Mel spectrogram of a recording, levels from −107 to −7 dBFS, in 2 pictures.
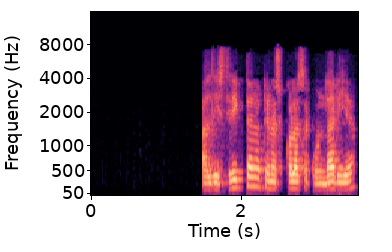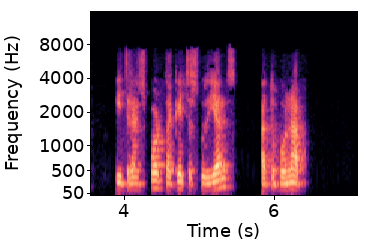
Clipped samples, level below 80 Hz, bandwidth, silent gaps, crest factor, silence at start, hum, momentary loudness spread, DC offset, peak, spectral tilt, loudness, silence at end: under 0.1%; -68 dBFS; 7.8 kHz; none; 18 dB; 1.5 s; none; 8 LU; under 0.1%; -4 dBFS; -5 dB/octave; -21 LUFS; 0.7 s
